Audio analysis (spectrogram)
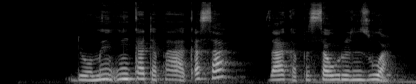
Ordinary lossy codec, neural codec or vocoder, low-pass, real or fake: Opus, 64 kbps; none; 19.8 kHz; real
